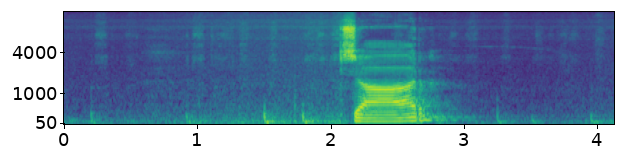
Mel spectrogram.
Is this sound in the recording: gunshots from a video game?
no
